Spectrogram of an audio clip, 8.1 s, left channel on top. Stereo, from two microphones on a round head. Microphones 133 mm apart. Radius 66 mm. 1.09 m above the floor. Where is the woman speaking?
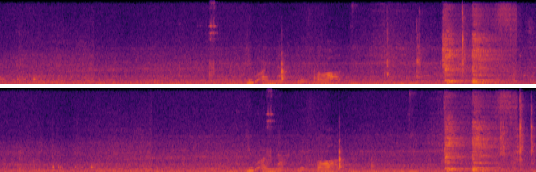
5° left (ahead or behind), 2.5 m.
